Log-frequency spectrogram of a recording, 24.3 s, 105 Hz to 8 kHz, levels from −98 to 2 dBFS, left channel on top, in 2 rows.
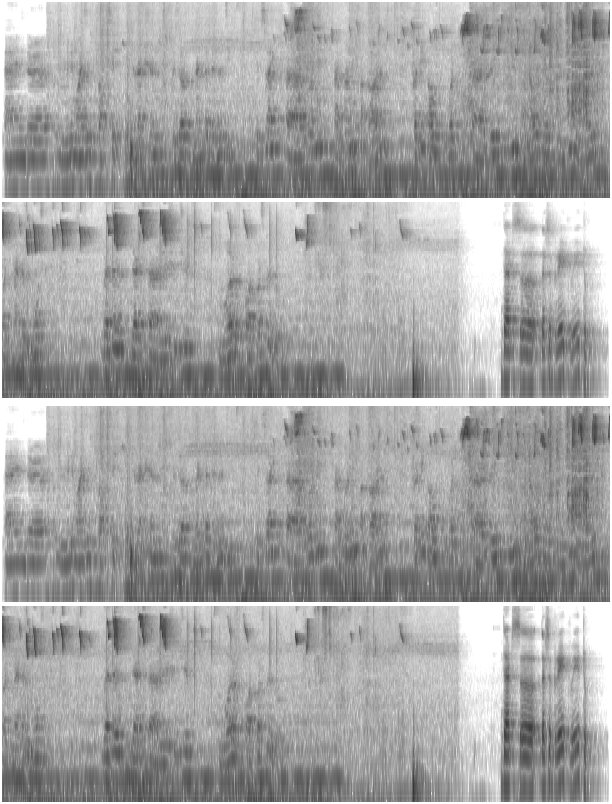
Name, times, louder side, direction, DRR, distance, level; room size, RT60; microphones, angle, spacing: voice 1, 0.0-4.6 5.1-7.7 8.2-13.0 14.1-17.8, equal, 65° left, -5 dB, 4.1 m, -40 dB
sound 1, 0.9-20.2, right 4 dB, 10° right, 0.5 m, -31 dB
Bird vocalization bird call bird song, 1.8-21.3, right 2 dB, 50° right, 0.7 m, -41 dB
sound 2, 2.6-18.9, equal, 5° left, 4.0 m, -36 dB
voice 2, 22.1-23.9, right 5 dB, 85° right, 8 dB, 0.4 m, -32 dB
17.0 x 6.6 x 3.0 m, 0.91 s
head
